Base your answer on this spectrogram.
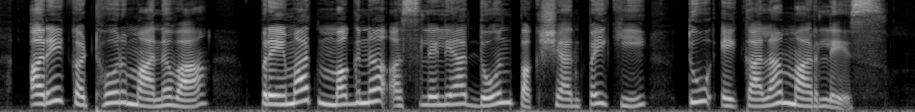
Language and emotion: Marathi, neutral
